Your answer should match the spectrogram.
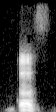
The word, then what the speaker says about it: dass: Ya, jadi kalau dia konsonannya double berarti bacanya tidak usah panjang a-nya, das gitu aja. Das.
